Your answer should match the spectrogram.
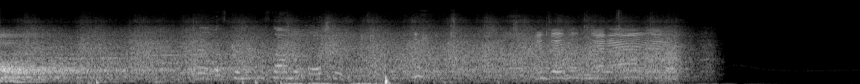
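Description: Indoor basketball arena crowd noise during a timeout: a hubbub of indistinct voices, one sharp thump about four seconds in and a warbling high whistle-like tone near the end. The sound cuts off abruptly about seven seconds in.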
